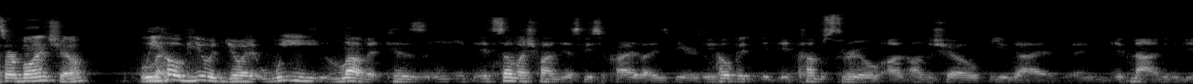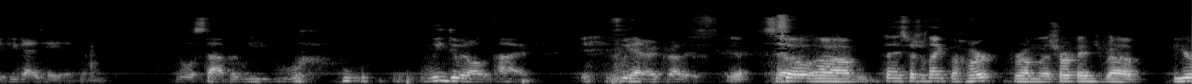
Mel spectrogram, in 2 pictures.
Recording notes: This show was a lot of fun to record, but we were hit up by the Evil future robots and the quality of the audio is not so good.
